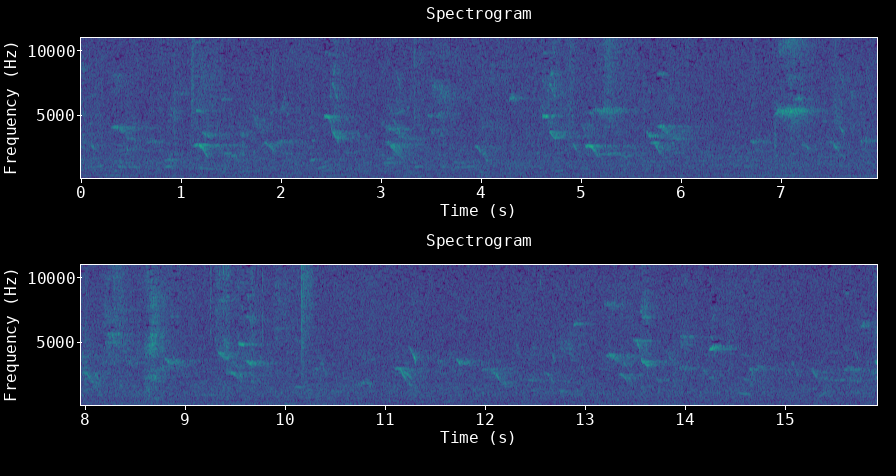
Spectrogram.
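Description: Several birds chirping, many short falling calls scattered throughout, over a steady low hum.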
